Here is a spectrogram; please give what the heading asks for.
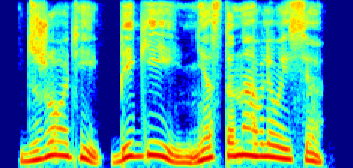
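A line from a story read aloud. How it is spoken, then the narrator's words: Shrill scream. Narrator (Russian): пронзительно завопила она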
